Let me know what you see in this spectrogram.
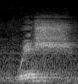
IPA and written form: wɪʃ (wish)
